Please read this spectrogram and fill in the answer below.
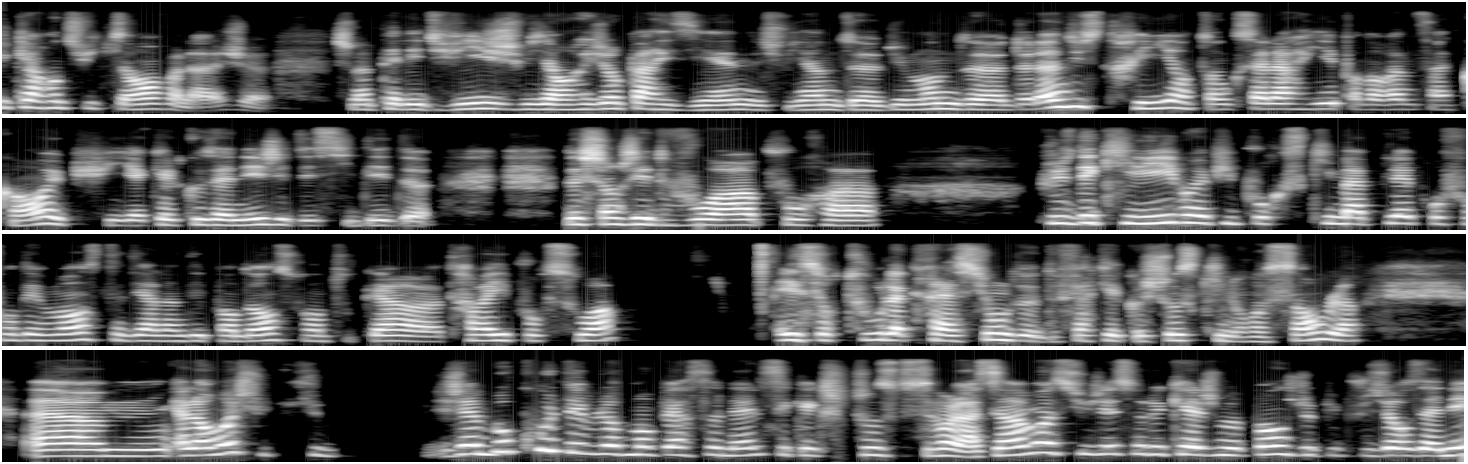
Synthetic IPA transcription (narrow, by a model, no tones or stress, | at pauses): ikaʁɑ̃t̪ɥit̪ɑ̃vwala̰ʒə | ʒ̥əmapɛled̪viʒəviɑ̃ʁeʒjɔ̃paʁizjɛnʒəvjɛ̃d̪əd̪ymɔ̃d̪ːəd̪əlɛ̃d̪yst̪χiɑ̃t̪ɑ̃ksalaʁjepɑ̃d̪ɑ̃vɛ̃t̪sɛ̃kɑ̃epɥiljakʲɛlkəzaneʒed̪esid̪ed̪əd̪̥əʃɑ̃ʒed̪əvwapʰuʁø | plys̬d̪ekʲʰilibʁepɥipuʁsə̥kʲimaplɛpχɔfɔ̃d̪emɑ̃se̥t̪ad̪iʁlɛ̃d̪epɑ̃d̪ɑ̃suɑ̃t̪u̥kaøt̪χavajepuʁswa | esyʁt̪ʰulakχeasjɔ̃d̪əd̪əfɛʁ̥kʲɛlkəʃozkʲʰinuʁəsɑ̃bl | ømalɔʁmwaʒɥiʒi | ʒɛmbokʰuləd̪evlɔpmɑ̃pɛʁsɔnɛlsɛkʲɛlkʃozɛvwalasɛvʁɛmɑ̃ɛ̃syʒɛsyʁləkʲɛlʒəməpɑ̃sd̪əpɥiplyzjœʁzane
